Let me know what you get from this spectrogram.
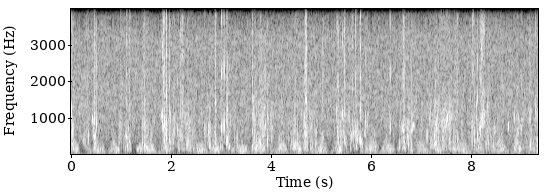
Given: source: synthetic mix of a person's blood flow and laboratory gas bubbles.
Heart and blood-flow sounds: Doppler ultrasound of blood flow; precordium
0.00-0.10 s: bubbles
0.22-0.56 s: bubbles
0.87-1.23 s: bubbles
1.30-1.65 s: bubbles
1.79-2.50 s: bubbles
2.65-3.35 s: bubbles
3.38-3.48 s: bubbles
3.58-4.07 s: bubbles
4.14-4.28 s: bubbles
4.31-4.96 s: bubbles
4.99-5.08 s: bubbles
5.30-5.98 s: bubbles
6.02-6.16 s: bubbles
6.36-6.48 s: bubbles
6.52-6.90 s: bubbles
7.07-7.85 s: bubbles
8.00-8.64 s: bubbles
8.73-8.79 s: bubbles
8.84-9.36 s: bubbles
From the record:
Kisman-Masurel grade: 342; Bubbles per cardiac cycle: rolling drumbeat, 9 or more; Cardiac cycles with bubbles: 100%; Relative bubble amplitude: moderate (0.250 to 0.450); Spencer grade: 3 (all of the cardiac periods contain showers or single bubble signals, but not dominating or overriding the cardiac motion signals); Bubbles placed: anywhere in the cardiac cycle

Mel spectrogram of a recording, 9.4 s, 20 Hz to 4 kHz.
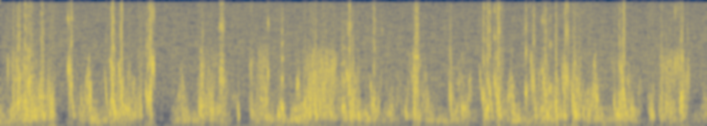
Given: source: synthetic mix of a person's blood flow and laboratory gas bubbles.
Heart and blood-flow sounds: Doppler ultrasound of blood flow; precordium
0.07-0.78 s: bubbles
0.86-1.05 s: bubbles
1.37-2.09 s: bubbles
2.62-3.20 s: bubbles
3.31-3.62 s: bubbles
3.67-3.83 s: bubbles
4.01-5.13 s: bubbles
5.31-5.66 s: bubbles
5.97-6.06 s: bubbles
6.13-6.21 s: bubbles
6.38-6.71 s: bubbles
6.97-7.89 s: bubbles
8.15-8.47 s: bubbles
8.63-9.22 s: bubbles
From the record:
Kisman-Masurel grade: 343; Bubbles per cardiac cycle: rolling drumbeat, 9 or more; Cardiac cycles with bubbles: 100%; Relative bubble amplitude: loud (0.450 to 0.775); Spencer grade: 3 (all of the cardiac periods contain showers or single bubble signals, but not dominating or overriding the cardiac motion signals); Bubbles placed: only in the low amplitude regions of the cardiac cycle

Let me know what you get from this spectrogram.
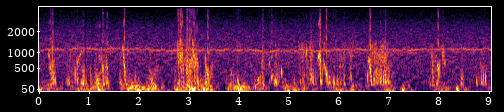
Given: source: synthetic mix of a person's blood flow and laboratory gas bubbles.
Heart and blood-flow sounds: Doppler ultrasound of blood flow; precordium
0.18-0.38 s: bubbles
0.51-0.97 s: bubbles
1.02-1.06 s: bubbles
1.19-1.42 s: bubbles
1.59-1.81 s: bubbles
1.91-1.96 s: bubbles
2.73-3.45 s: bubbles
3.93-4.04 s: bubbles
4.44-4.54 s: bubbles
4.58-4.89 s: bubbles
5.17-6.14 s: bubbles
6.18-6.31 s: bubbles
6.54-7.09 s: bubbles
7.79-8.16 s: bubbles
8.43-8.52 s: bubbles
8.72-8.98 s: bubbles
9.03-9.06 s: bubbles
From the record:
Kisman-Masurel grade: 242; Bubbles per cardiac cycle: several, 3 to 8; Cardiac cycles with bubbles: 100%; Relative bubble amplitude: moderate (0.250 to 0.450); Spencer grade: 3 (all of the cardiac periods contain showers or single bubble signals, but not dominating or overriding the cardiac motion signals); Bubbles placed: anywhere in the cardiac cycle

